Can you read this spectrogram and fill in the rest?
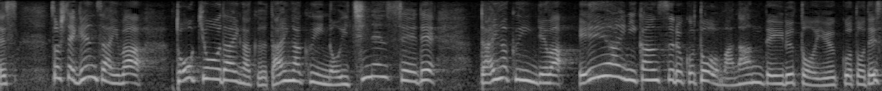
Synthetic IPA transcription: e̞sɨ̥so̞ɕi̥t̪e̞ɡẽ̞nzaiβa | t̪o̞ːkʲo̞ːd̪aiɡakɯ̟d̪aiɡakɯ̟ĩnːo̞it͡ɕinẽ̞ɰ̃se̞ːd̪e̞ | d̪̥aiɡakɯ̟ĩnd̪e̞β̞ae̞ːaiɲ̟ikãɰ̃sɨɾɯ̟ko̞t̪o̞ːmanãnd̪e̞iɾɯ̟t̪o̞jɯ̟ːko̞t̪o̞d̪e̞sɨ̥

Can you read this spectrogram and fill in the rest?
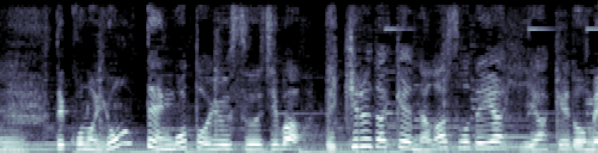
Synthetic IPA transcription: d̪̥e̞ko̞no̞jõ̞nt̪ẽ̞ŋɡo̞t̪o̞jɯ̟ːsɨːʑiβad̪̥e̞kʲiɾɯ̟d̪ake̞naɡaso̞d̪e̞jaçijake̞d̪o̞me

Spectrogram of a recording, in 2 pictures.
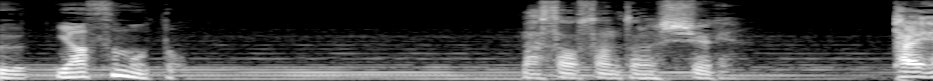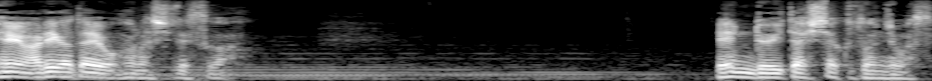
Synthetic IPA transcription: ɯ̟jasɨmo̞t̪o | masaosãnt̪o̞no̞ɕɨːɡẽ̞nt̪aiɦẽ̞ɰ̃aɾʲiɡat̪aio̞ɦanaɕid̪e̞sɨɡa | ẽ̞nɾʲɨːit̪aɕi̥t̪akɯ̟zoɲd͡ʑimasɨ̥

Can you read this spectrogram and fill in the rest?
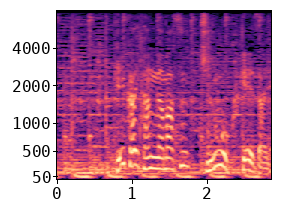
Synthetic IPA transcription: ke̞ːkaikãŋɡamasɨt͡ɕɨːŋɡo̞kɯ̟̥ke̞ːza̰i

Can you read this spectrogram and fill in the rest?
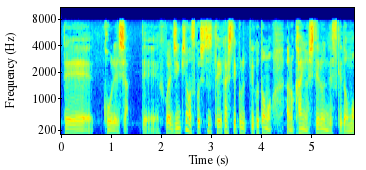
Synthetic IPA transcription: d̪̥e̞ | kʰo̞ːɾe̞ːɕa̰ | d̪̥e̞̰ko̞ɾed͡ʑĩŋkʲinoːosɨ̥ko̞ɕi̥zɨt͡sɨ̥t̪e̞ːkaɕi̥t̪ekɯ̟ɾɯ̟t̪ːeiɯ̟kot̪o̞mo̞a̰no̞kʰãĩo̞ɕi̥t̪e̞ɾɯ̟̃nd̪e̞sɨ̥ke̞d̪o̞mo̞

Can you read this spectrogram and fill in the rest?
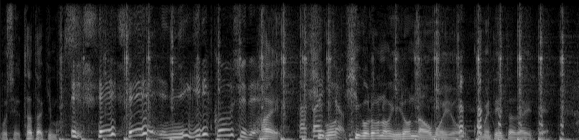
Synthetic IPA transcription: boɕid̪et̪at̪akʲima̰sɨ | ɲiɡʲiɾʲikõɕid̪ehait̪açiɡçiɡo̞ɾo̞noiɾõ̞nːaomo̞io̞kome̞t̪e̞it̪ad̪ait̪e̞

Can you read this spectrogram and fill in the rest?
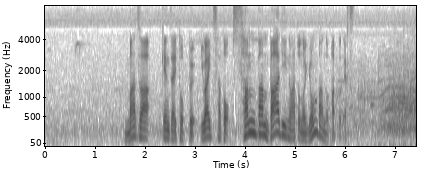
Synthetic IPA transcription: mazɨβa | ɡ̥ẽ̞nd͡zait̪o̞pːɯ̟̰iβait͡sɨ̥sat̪o̞̰sãmbãmbaːd̪ʲiːno̞at̪o̞no̞jõ̞mbãnːo̞pat̪ːo̞d̪e̞sɨ̥

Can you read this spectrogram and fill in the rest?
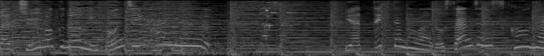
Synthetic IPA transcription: at͡ɕɨːmo̞kɯ̟no̞ɲ̟iɦõ̞ɲd͡ʑĩŋhaijɯː | jat̪ːe̞kʲi̥t̪ano̞βaɾo̞sãnzoɾɯsɨ̥kɯːɡa

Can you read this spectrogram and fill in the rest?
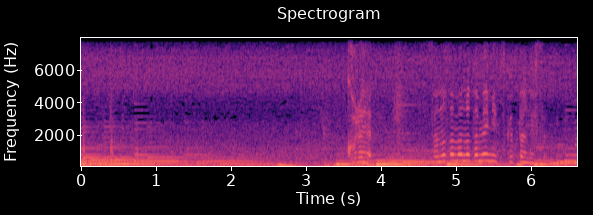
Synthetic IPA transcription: ko̞ɾe̞ | sanozamano̞t̪ame̞ɲ̟it͡sɨ̥kɯ̟t̪ːãnd̪e̞sɨ̥

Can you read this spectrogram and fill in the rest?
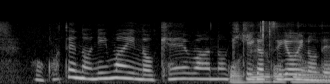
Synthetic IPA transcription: oɡo̞t̪e̞no̞ɲ̟imaino̞kʰe̞ːmano̞kʲi̥kʲiɡat͡sɨjo̞ino̞d̪e̞

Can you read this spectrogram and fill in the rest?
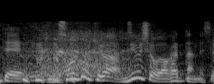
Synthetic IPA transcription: t̪eso̞not̪okʲiβad͡ʑɨːɕo̞ːβakat̪eːãnd̪e̞sɨ

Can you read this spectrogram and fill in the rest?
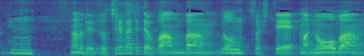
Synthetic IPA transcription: ne | nano̞d̪e̞d̪o̞t͡ɕiɾakat̪eit̪eaβãmbãnd̪o̞so̞ɕi̥t̪e̞mano̞ːbã

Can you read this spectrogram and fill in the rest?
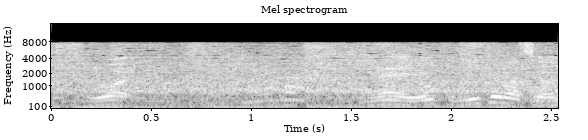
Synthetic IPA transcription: sɨɡo̞i | nejo̞kɯ̟mʲit̪e̞masɨjo

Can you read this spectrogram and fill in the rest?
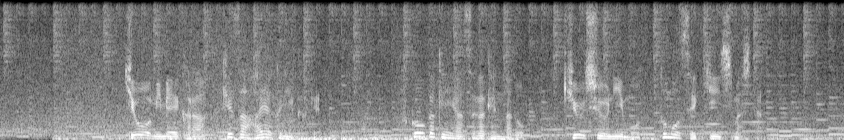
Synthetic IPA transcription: kʲo̞ːmʲime̞ːkaɾake̞zaɦajakɯ̟ɲ̟ikake̞̰ | ɸɯ̟̥ko̞ːkakẽ̞ɰ̃jasakakẽ̞nːad̪o̞ | kʲʰɨːɕɨːɲ̟imo̞t̪ːo̞mo̞se̞kʲːĩɰ̃ɕimaɕi̥t̪a

